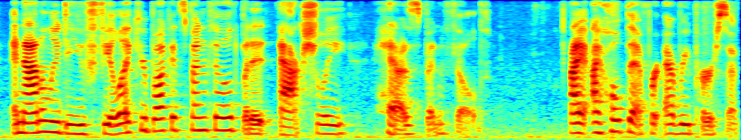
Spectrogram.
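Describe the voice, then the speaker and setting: A woman with an American accent speaks at a moderate pace and medium pitch, with ordinary pitch variation. Her tone is bright and sharp, with some vocal fry. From Detroit, US Midwest. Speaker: psychologist hosting a live stream. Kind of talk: casual live-stream chat.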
